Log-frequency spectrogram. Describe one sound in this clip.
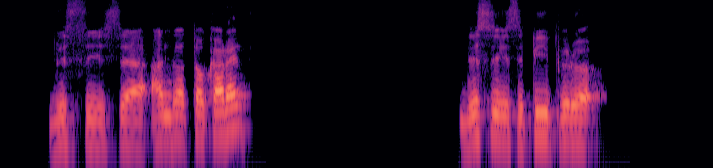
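A man speaks calmly through a microphone, presenting in short phrases.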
